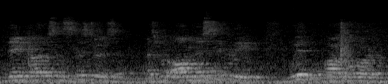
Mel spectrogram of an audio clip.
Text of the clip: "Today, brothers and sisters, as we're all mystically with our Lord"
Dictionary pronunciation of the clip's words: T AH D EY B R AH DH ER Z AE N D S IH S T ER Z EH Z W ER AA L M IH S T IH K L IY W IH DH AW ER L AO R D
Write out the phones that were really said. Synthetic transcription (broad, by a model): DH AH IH B R AH DH ER Z N S IH S T ER Z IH Z W ER AA L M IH S T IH K L IY W IH DH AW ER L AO R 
